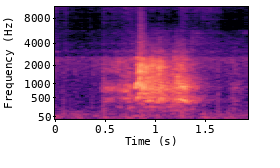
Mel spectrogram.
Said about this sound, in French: J'ai déjà dit que le loup est un animal des plus dangereux. Persuadez-vous, en écoutant la voix féroce du loup attaquant sa proie.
